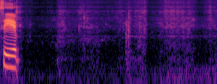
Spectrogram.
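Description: A cow's hooves shuffle softly on straw and dirt.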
